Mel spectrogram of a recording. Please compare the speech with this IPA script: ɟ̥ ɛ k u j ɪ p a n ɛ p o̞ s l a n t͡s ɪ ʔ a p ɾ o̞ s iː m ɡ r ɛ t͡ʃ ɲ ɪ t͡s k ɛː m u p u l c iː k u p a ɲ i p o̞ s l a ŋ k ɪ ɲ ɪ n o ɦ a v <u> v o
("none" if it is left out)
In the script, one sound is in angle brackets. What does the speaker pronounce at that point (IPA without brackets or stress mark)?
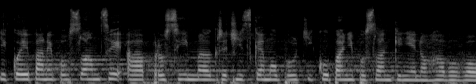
o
